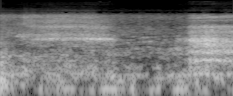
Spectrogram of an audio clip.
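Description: A man's long, breathy exhale close to the laptop microphone, lasting about a second, with a second breathy rush near the end.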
